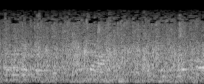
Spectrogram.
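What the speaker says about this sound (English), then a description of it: "The supporters stand to their feet to applaud both teams as they go in at half-time." Supporters at a hurling club championship semi-final stand and applaud both teams going off at half-time, a dense, continuous wash of distant crowd clapping and cheering with a commentator talking over it.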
